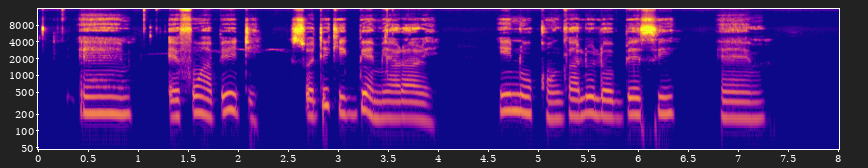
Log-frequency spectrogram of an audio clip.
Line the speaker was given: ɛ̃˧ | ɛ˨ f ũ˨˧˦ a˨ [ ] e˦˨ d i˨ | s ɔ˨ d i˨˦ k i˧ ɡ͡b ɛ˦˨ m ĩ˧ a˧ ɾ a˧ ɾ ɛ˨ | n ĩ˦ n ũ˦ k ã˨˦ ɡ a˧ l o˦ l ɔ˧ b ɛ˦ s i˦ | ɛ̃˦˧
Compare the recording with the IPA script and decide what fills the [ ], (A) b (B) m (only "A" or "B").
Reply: A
